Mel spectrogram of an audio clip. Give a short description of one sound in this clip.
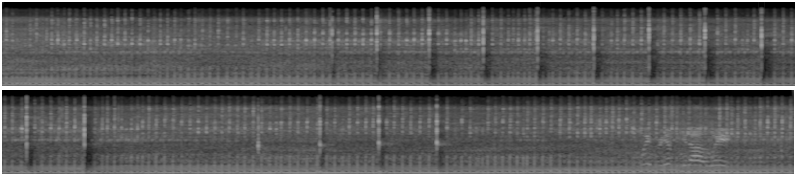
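A chainsaw engine idles steadily nearby.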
